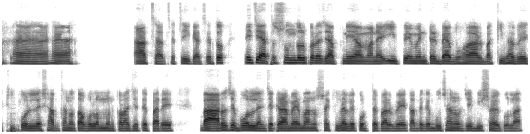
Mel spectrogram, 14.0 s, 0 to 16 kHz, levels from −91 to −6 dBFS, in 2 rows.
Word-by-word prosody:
হ্যাঁ, 110 -3 -2
হ্যাঁ। 120 -1 -1 1.0
আচ্ছা, 115 -1 -2
আচ্ছা, 95 +4 -12
ঠিক 120 -3 -2
আছে। 100 +5 -8
তো - - +7 0.4
এই 150 - +4
যে - - +5
এত - - -10 0.2
সুন্দর 140 0 +4
করে 135 -2 +3
যে 130 - +4
আপনি 125 +4 -5
আ - - +3
মানে, 115 +1 -1
ই-পেমেন্টের 125 0 0
ব্যবহার 115 0 +2
বা 110 - -1
কীভাবে 125 -2 -1
কী - - -7
করলে 120 -1 +2
সাবধানতা 115 0 -2
অবলম্বন 115 0 -1
করা 115 0 0
যেতে 115 +1 -2
পারে? 105 0 0 0.5
বা 125 - +7
আরো 125 +3 +4
যে 135 - +3
বললেন 125 -3 +3
যে 115 - +2
গ্রামের 120 0 +3
মানুষরা 115 +1 -3
কীভাবে 120 -1 0
করতে 115 -4 -1
পারবে? 110 0 0
তাদেরকে 110 +2 -2
বুঝানোর 120 -1 -2
যে - - 0
বিষয়গুলা, 105 -2 -4
115 Hz, 175 wpm, -23 LUFS, 115-120 Hz, 1.0 s, তো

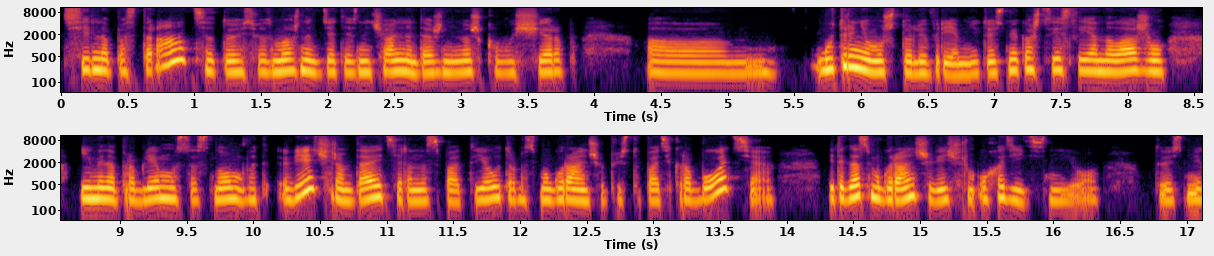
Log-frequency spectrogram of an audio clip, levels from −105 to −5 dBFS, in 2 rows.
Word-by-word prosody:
сильно 220 -1 0
постараться, 205 - 0
то 190 - -1
есть 190 0 -3
возможно, 200 +2 +2
где-то 190 0 -3
изначально 195 +1 +1
даже 185 +1 -2
немножко 190 0 -3
в - - -8
ущерб, 190 +2 -3 0.6
эм, 180 0 -4 0.3
утреннему, 220 -3 +6
что 190 - -4
ли, 180 0 0
времени. 170 -1 -2
То 180 - -1
есть 185 - -3
мне 215 - +2
кажется, 225 0 -2
если 215 -1 -1
я 200 -1 +3
налажу 200 0 +3 0.4
именно 210 -2 +5
проблему 200 +4 +1
со 185 - -10
сном 200 +2 0
вот 195 0 -7
вечером, 215 - +2
да, 200 +5 +4
идти 235 -4 -4
рано 180 0 0
спать, 175 -2 -6
то 190 - -5
я 200 +2 +3
утром 195 -3 -3
смогу 195 +1 -2
раньше 185 -3 +1
приступать 180 -1 -7
к - - -26
работе- 220 - 0 0.4
и 205 - -1
тогда 220 +4 +5
смогу 215 -5 +1
раньше 200 +1 +3
вечером 185 0 -2
уходить 200 -5 -2
с - - -15
неё. 190 +2 -7 0.4
То - - -5
есть 180 - -7
мне 95 0 -1
195 Hz, 180 wpm, -23 LUFS, 185-210 Hz, 0.6 s, утреннему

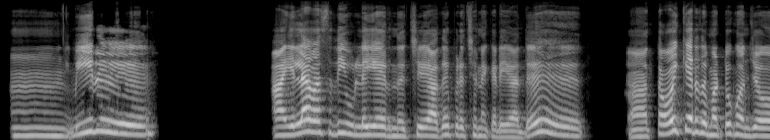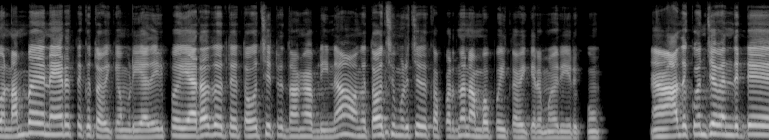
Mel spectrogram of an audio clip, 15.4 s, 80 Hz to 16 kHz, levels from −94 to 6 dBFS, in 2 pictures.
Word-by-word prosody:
ம். 205 -1 -5 0.2
வீடு. 305 +5 +4 1.7
ஆ - - +5
எல்லா 280 +5 +8
வசதியும் 275 -2 -1
உள்ளேயே 220 0 +3
இருந்துச்சு, 195 +1 -4
அது 210 +4 -2
பிரச்சனை 205 -1 -5
கிடையாது. 160 +4 -3 1.0
ஆ - - -2 0.2
துவைக்கிறது 295 +2 +4
மட்டும் 240 +2 -1
கொஞ்சம் 200 -2 0
நம்ம 235 +8 +1 0.2
நேரத்துக்கு 230 -1 0
துவைக்க 175 -1 -3
முடியாது. 170 0 -1
இப்போ 210 +2 -6
யாராவது 215 +4 +4
ஒருத்தர் 210 -2 -5
துவைச்சுட்டு 210 +3 -4
இருந்தாங்க 190 -1 -3
அப்டினா, 170 +5 -4
அவங்க 200 -2 -3
துவச்சு 225 +2 +1
முடிச்சதுக்கு 210 -1 -3
அப்புறம் 190 +2 -9
தான் 205 -2 +1
நம்ம 185 -1 -2
போய் 185 -3 -5
துவைக்கிற 160 -1 -4
மாரி 155 0 -5
இருக்கும். 150 +2 -9 0.5
அ - - +4 0.2
அது 220 +3 +2
கொஞ்சம் 240 +1 +3
வந்துட்டு 225 +1 +1
210 Hz, 150 wpm, -22 LUFS, 190-230 Hz, 1.7 s, எல்லா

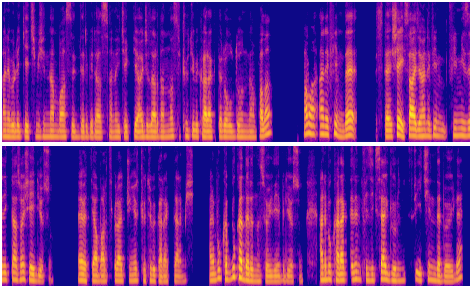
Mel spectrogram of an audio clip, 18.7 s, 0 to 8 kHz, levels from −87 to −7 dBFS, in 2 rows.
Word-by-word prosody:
hani, 125 -1 -1
böyle, 125 0 +1
geçmişinden 125 +1 -4
bahsedilir 120 -1 -3
biraz, 115 -1 -3
hani, 120 0 -5
çektiği 120 +1 -1
acılardan, 120 0 0
nasıl 130 0 -6
kötü 135 0 -5
bir 125 - -1
karakter 120 0 +2
olduğundan, 120 -1 -3
falan, 175 +10 +2 0.6
ama, 180 0 +3
hani, 180 -1 +2
filmde, 155 - +3 0.4
işte, 130 -1 +2
şey, 130 0 +5
sadece, 140 0 +7
hani, 140 -1 0
film 140 -3 -5
filmi 150 0 -4
izledikten 150 +1 0
sonra, 150 +2 0
şey, 135 -4 +2
diyorsun, 115 -3 -6 0.5
"Evet 130 -3 +2
ya, 120 -1 +3
Barty 115 0 -2
Crouch 120 -2 +2
Jr. 125 +1 -5
kötü 125 +1 -7
bir 120 - -1
karaktermiş." 115 0 -5 0.3
Hani, 130 +1 0
bu 180 - -1
bu 155 +7 +1
kadarını 130 - +5
söyleyebiliyorsun. 110 -1 -5 0.3
Hani, 140 +1 +2
bu 150 -1 -2
karakterin 140 +2 +2
fiziksel 135 +3 +1
görüntüsü 130 +2 -5
için 135 0 -4
de, 120 -1 +1
böyle, 115 - -2
125 Hz, 155 wpm, -24 LUFS, 120-140 Hz, 0.6 s, sadece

